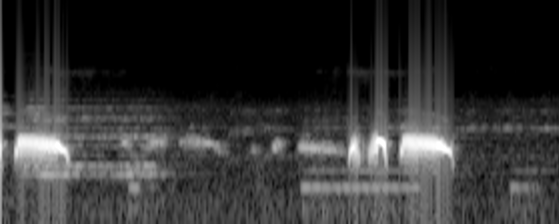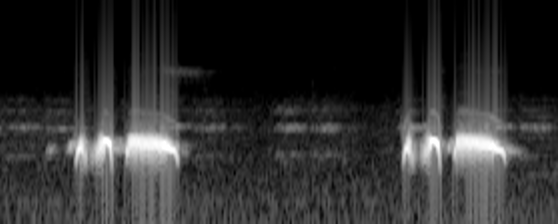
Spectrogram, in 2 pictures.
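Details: Spotted dove with a very tense, strong local-style coo, a model for training decoy birds: three phrases of stuttered short notes ending in a long low hoarse coo, spaced about three seconds apart.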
